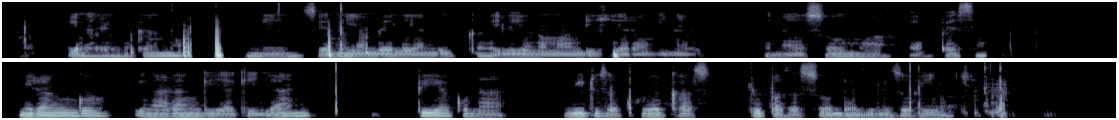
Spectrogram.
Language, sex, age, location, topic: Swahili, male, 18-24, Mombasa, finance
